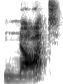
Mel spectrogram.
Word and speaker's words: naught: letter that's the subscript we pronounce that not which is not n-o-t that is actually and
